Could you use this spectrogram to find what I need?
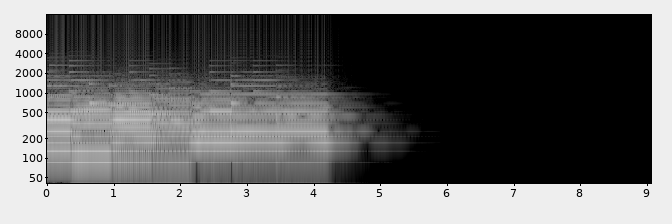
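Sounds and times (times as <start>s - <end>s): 
tuba playing: 0.0s - 4.6s.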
